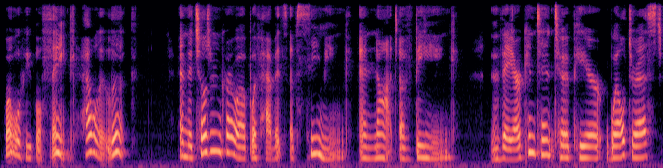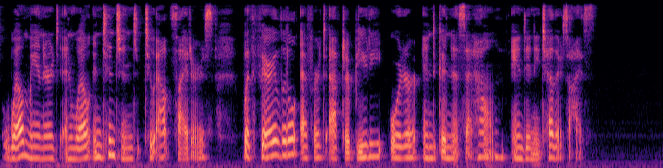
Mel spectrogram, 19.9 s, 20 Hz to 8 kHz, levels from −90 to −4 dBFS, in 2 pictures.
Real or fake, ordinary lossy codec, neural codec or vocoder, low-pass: real; Opus, 64 kbps; none; 7.2 kHz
